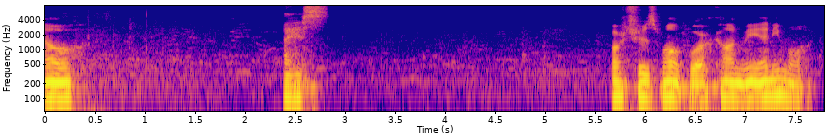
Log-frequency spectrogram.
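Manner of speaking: faint, barely audible mumble under the breath. A game master voices a dying man being tortured, barely audible. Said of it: "I can't hear him".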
